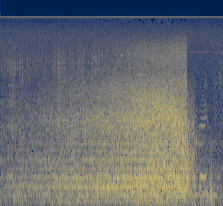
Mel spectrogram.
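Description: A passing motor vehicle's noise swells steadily louder as it approaches, then cuts off suddenly.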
